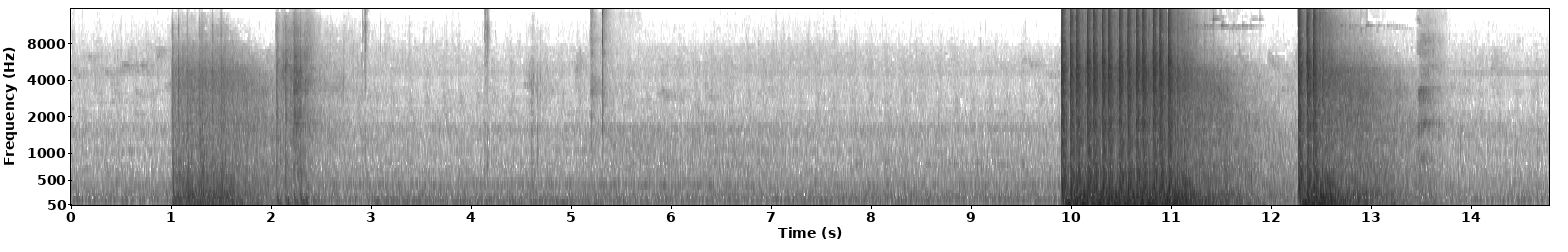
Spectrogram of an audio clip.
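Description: A rifle fires rapid bursts of shots that echo away.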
